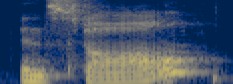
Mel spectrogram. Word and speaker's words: install: the word install and i'm highlighting that stall is a stressed syllable here so for some people it is really just the same sounds as the word in and then the word stall again we have a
